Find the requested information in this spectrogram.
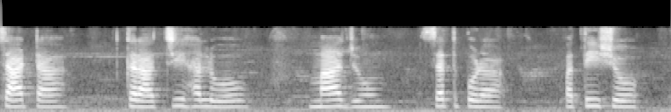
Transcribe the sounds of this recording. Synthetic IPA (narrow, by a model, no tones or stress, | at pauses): saːʈaːkɐɾaːt͡ʃiɦɐlo | maːd͡ʒuːmsɐt̪pʊɽaː | pɐt̪iːʃoː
